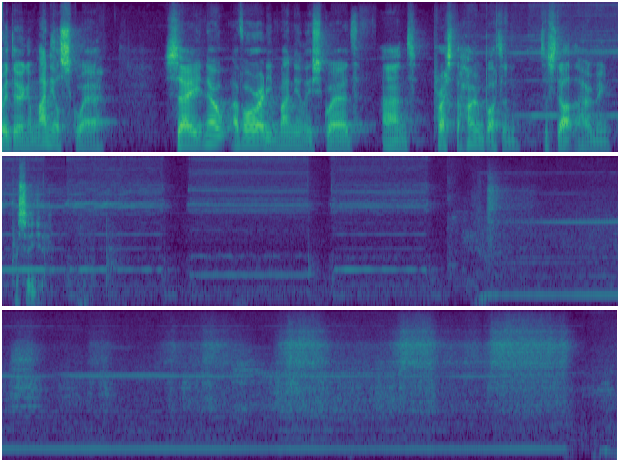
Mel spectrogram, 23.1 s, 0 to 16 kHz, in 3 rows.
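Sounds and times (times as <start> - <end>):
stepper motor whine: 11.3 - 23.0.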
